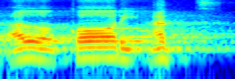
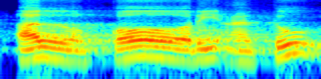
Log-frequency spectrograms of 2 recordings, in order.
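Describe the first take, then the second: First: The word ends with a bare t sound. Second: The word ends with a full tu syllable. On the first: "tidak diboleh dibaca al-qari'at ya" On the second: "Contohnya al-qari'atu"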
